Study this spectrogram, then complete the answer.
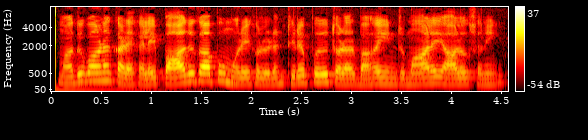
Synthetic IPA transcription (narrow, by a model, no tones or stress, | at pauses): mɐðɯʋaːnɐkɐɽɐɪɣɐɭɐɪpaːðɯɣaːpɯmʊrɐɪɣɐɭɯɽɐnt̪ɪɾɐpːɯðɯt̪ɔɽɐɾbaːɣɐɪndrɯmaːlɐɪaːloːsɐnɐɪ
